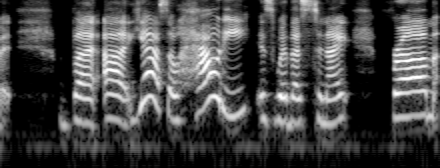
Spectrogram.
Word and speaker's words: Hovvdy: that's bilingual this is hof d uh am i pronouncing it right or how would you guys pronounce it uh oh pronounce like the greeting howdy howdy okay okay you're reading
